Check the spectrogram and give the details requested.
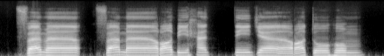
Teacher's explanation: huruf pertama dimasukkan ke dalam huruf kedua, dibaca tanpa gunnah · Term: idgham mutamathilain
